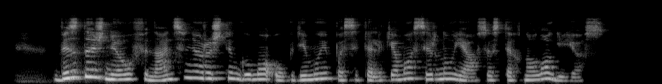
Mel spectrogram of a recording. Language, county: Lithuanian, Šiauliai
